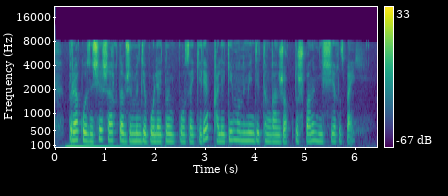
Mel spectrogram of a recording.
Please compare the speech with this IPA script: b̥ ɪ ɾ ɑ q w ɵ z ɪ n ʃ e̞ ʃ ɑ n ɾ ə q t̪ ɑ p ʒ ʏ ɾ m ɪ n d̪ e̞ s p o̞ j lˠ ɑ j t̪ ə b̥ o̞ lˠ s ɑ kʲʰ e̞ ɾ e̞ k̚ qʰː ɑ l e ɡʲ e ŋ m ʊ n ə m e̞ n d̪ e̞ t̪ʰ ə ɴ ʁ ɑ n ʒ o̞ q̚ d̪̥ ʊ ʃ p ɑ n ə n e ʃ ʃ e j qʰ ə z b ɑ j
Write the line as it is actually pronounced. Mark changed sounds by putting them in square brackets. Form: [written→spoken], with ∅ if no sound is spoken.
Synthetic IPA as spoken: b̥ ɪ ɾ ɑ q w ɵ z ɪ n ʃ e̞ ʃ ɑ [n→∅] ɾ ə q t̪ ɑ p ʒ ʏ ɾ m ɪ n d̪ e̞ [s→∅] p o̞ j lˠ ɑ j t̪ ə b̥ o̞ lˠ s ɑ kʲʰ e̞ ɾ e̞ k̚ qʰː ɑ l e [ɡʲ→kʲ] e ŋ m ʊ n ə m e̞ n d̪ e̞ t̪ʰ ə ɴ ʁ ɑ n ʒ o̞ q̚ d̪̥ ʊ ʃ p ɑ n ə n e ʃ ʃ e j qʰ ə z b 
